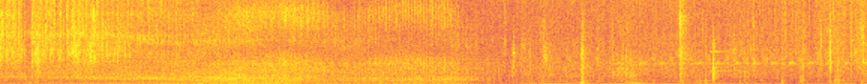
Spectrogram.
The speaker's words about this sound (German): Als der Wagen auf das Grundstück der Familie Andrews einbog, fuhren Justus und Peter so nah wie möglich an das Haus heran.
